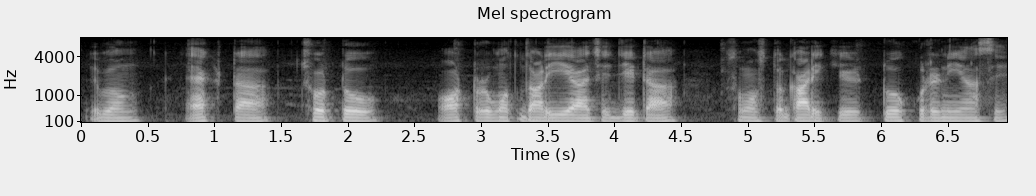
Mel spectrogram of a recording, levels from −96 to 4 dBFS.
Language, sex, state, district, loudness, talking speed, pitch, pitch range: Bengali, male, West Bengal, Malda, -21 LUFS, 110 wpm, 110 Hz, 105-115 Hz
